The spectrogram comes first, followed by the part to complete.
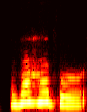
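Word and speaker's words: ذهبوا: Dhahabu, they masculine went. The subject is the waw. The alif after the waw is not pronounced.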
